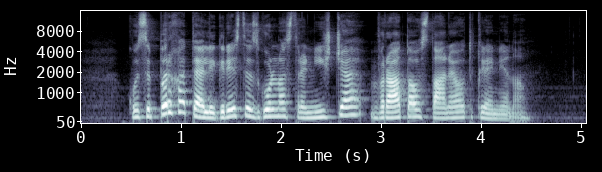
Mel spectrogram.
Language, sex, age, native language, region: Slovenian, female, 30-49, Slovenian, Drava region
